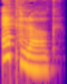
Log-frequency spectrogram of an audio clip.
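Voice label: "epilogue", British English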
